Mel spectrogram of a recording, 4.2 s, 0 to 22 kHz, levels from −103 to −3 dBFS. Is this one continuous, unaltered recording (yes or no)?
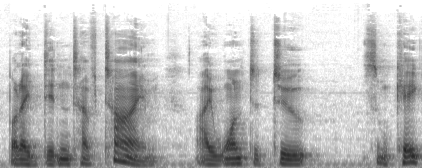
yes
